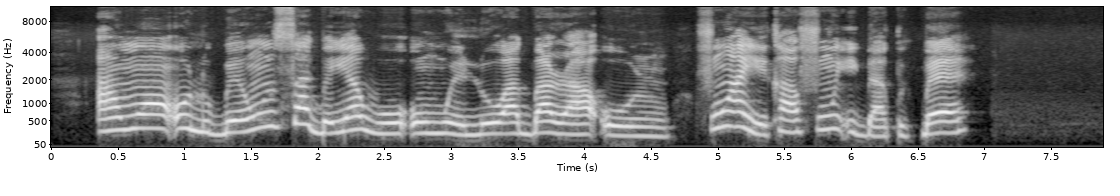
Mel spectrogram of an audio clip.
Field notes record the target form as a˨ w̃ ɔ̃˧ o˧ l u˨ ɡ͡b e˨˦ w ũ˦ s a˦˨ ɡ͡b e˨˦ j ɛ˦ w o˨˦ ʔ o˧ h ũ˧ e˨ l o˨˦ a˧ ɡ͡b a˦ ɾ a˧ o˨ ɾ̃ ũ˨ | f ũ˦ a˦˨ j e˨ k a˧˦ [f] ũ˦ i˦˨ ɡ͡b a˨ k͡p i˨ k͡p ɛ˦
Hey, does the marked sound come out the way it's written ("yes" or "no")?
yes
